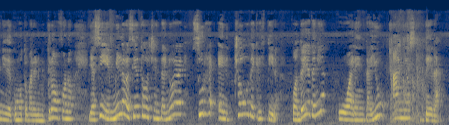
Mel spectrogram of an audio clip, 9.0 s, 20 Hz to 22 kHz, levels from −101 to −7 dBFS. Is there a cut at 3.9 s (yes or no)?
no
